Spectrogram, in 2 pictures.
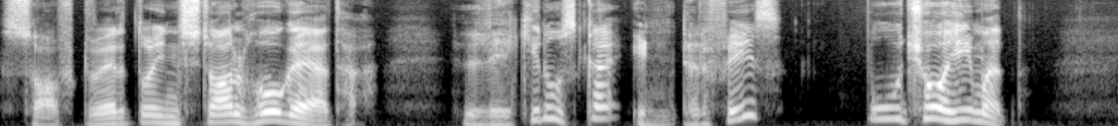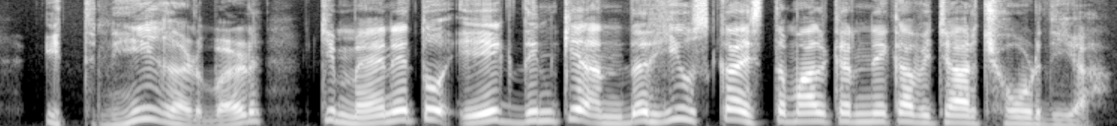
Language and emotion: Hindi, disgusted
